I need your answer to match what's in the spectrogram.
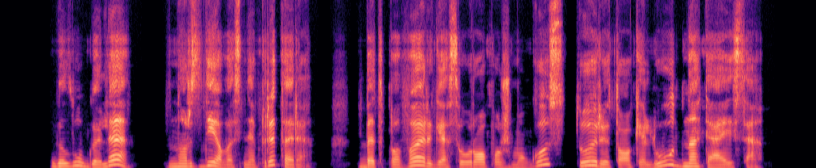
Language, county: Lithuanian, Klaipėda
